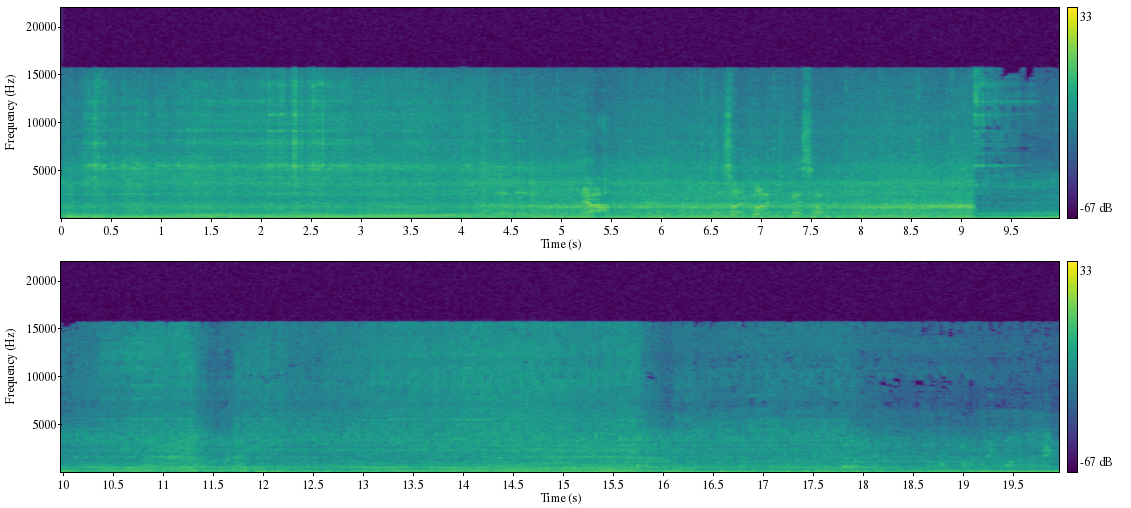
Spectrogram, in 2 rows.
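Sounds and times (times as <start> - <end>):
car engine pulling through gears: 0.0 - 19.9.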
